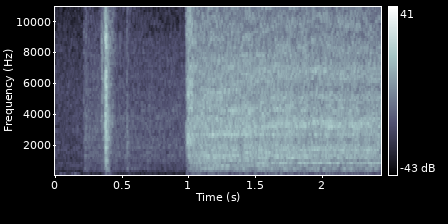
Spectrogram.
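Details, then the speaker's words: 1965 Ford Galaxie after cam and lifter replacement, charger hooked up and oil pressure up: starter spins fast and evenly but it never fires, possible carb backfire; owner suspects poor compression, fuel seems present; crank no start. "Man, that does not sound like we got good compression. I cannot remember how that was before."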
